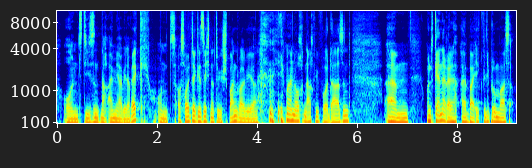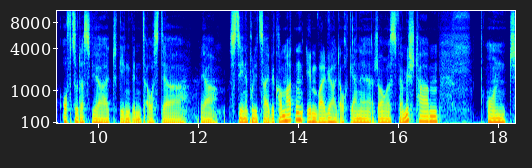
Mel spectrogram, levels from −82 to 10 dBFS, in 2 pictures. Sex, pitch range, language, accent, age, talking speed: male, 90-115 Hz, German, German, 40-59, 175 wpm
